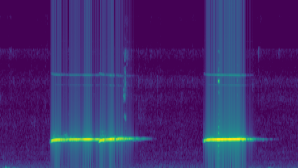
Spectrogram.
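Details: A fim-fim sings two clear, high whistles. The first is long and steady, and the second is a shorter level note after a brief pause. The background is quiet.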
